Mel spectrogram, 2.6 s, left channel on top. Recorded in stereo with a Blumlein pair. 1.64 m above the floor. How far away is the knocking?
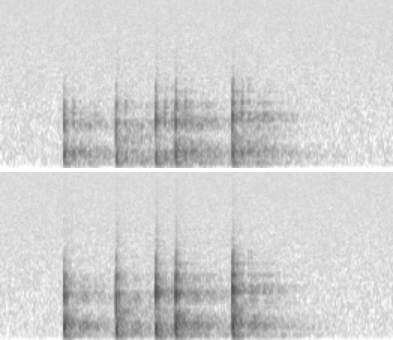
About 1.4 m.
